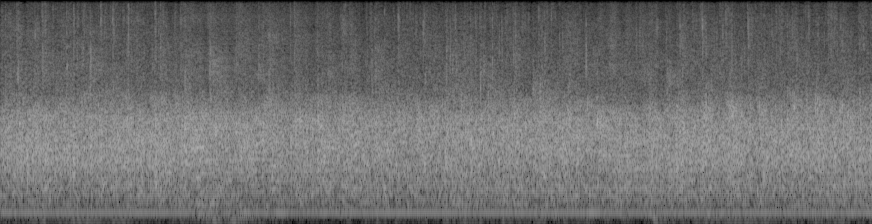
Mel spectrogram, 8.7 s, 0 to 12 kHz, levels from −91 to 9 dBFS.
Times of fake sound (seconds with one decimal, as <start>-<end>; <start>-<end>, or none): 1.9-3.4; 5.9-6.5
